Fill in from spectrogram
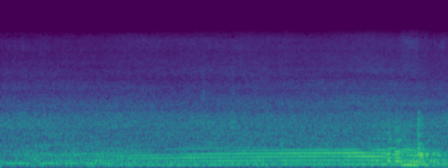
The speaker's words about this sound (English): Oh, no, it's not a bike. It's this pimped out piece of shit. I wish I could take a picture of it. Unnecessarily loud vehicle.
